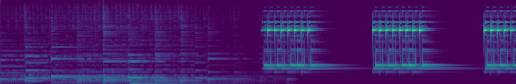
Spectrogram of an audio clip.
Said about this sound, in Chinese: 看着空病床，陷入沉思的英顺，被突如其来的手机铃声吓了一跳，拿起来一看，是丈夫打来的。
